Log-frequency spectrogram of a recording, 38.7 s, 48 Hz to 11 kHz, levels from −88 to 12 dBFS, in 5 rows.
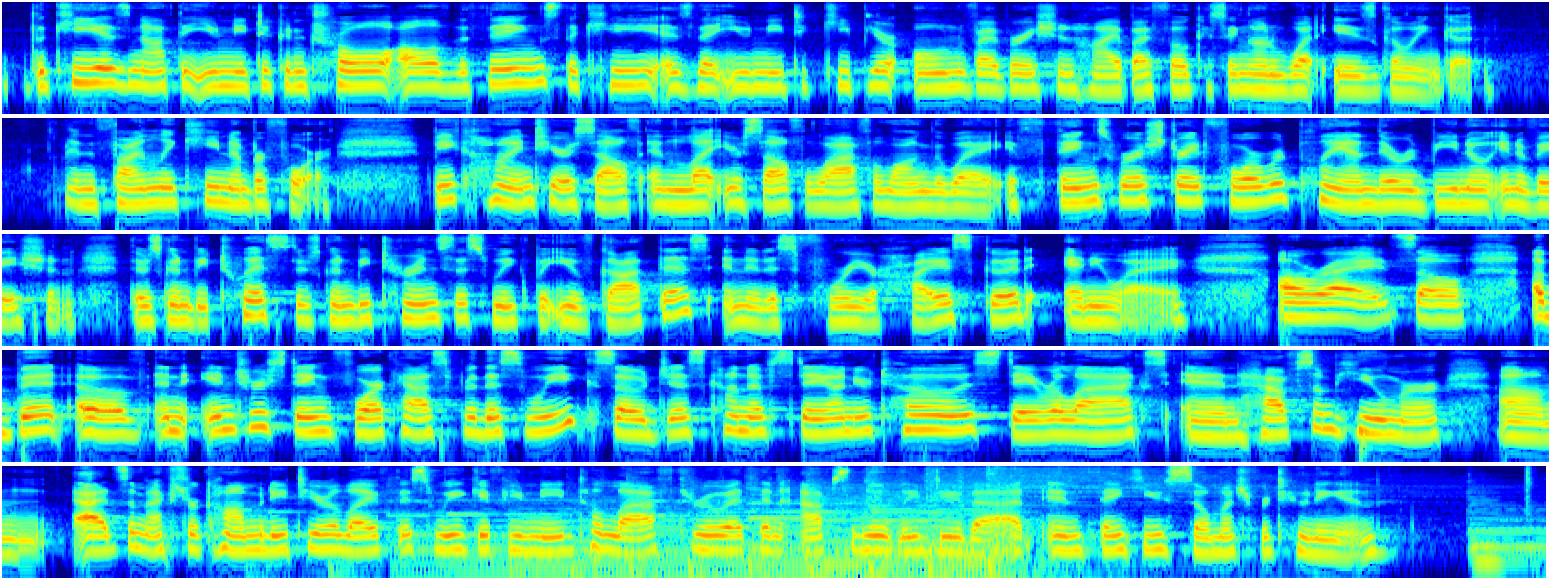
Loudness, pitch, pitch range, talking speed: -21 LUFS, 185 Hz, 170-200 Hz, 215 wpm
